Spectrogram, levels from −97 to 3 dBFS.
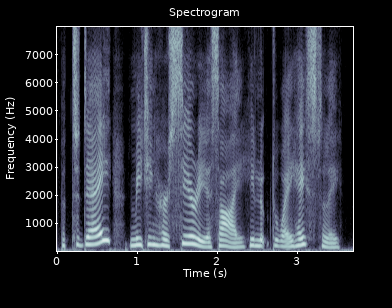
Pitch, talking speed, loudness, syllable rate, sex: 215 Hz, 180 wpm, -17 LUFS, 5.2 syllables/s, female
